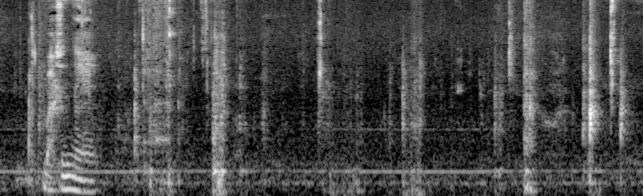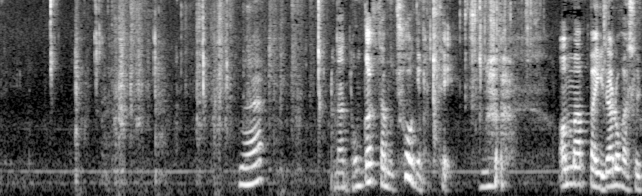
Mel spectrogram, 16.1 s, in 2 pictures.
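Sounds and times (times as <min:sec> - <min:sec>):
faint steady hum: 0:00.0 - 0:16.0
chewing crispy fried food: 0:07.6 - 0:12.2.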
